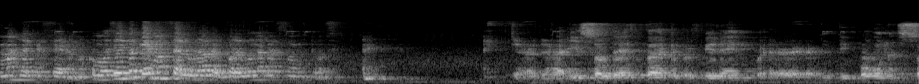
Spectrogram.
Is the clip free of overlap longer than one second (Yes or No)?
Yes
